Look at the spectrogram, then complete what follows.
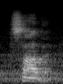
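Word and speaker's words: Samhain: the city of sin s a m h a i n or pronounced in M galic Savin well since the word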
